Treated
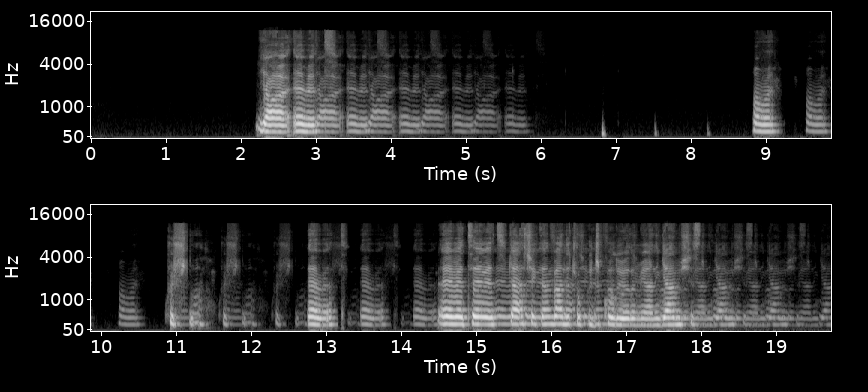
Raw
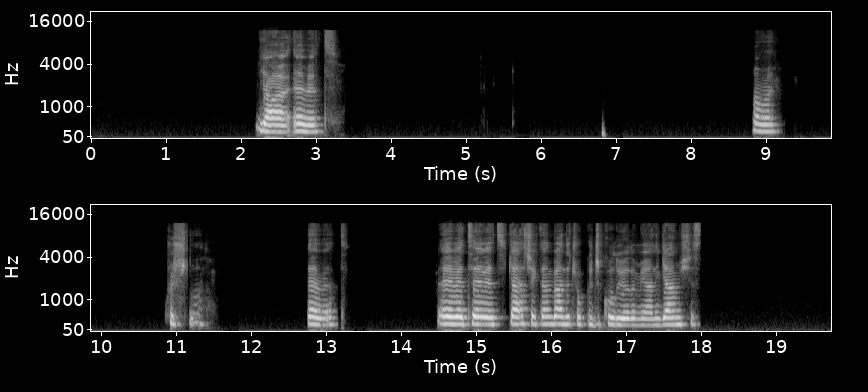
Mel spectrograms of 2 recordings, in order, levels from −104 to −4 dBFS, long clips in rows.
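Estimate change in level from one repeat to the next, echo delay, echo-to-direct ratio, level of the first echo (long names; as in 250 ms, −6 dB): −6.5 dB, 703 ms, −15.0 dB, −16.0 dB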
